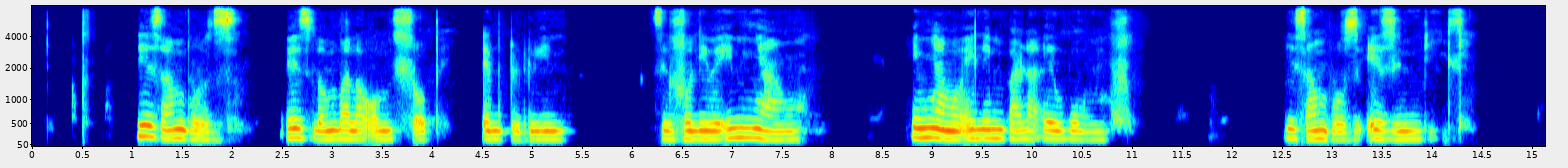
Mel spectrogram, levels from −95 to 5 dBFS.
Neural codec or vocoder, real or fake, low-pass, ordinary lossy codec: codec, 16 kHz, 2 kbps, FreqCodec, larger model; fake; 7.2 kHz; AAC, 48 kbps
